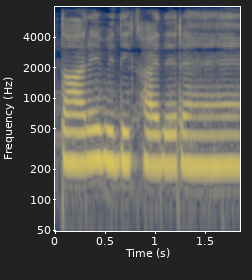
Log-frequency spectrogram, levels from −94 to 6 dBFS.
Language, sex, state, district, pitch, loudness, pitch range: Hindi, female, Jharkhand, Palamu, 225 Hz, -14 LUFS, 220-235 Hz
